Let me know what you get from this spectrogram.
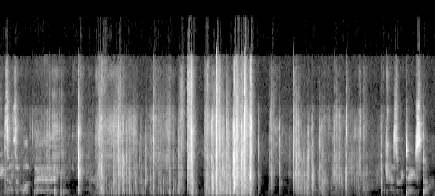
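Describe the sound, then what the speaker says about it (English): Vegan snacks going into a Ziploc bag, the plastic crinkling and rustling in irregular bursts close to the mic while a person whispers. "So we're going to stick these in a Ziploc bag."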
